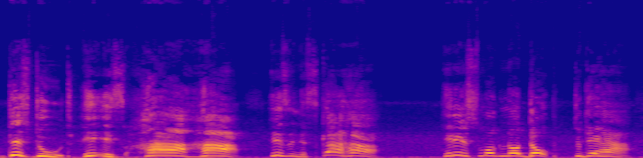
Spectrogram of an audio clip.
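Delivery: high, excited exclamations, stretched HIGH; hyped-up preaching. Real, not acted. Preacher marvels to brothers at Job vibrating high, excited. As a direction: hype him up, pitch soaring on each high.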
